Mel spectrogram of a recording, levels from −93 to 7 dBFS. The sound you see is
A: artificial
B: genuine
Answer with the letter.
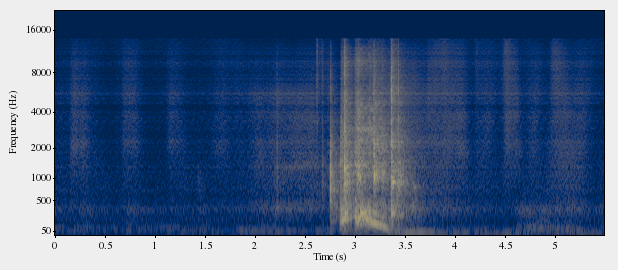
A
